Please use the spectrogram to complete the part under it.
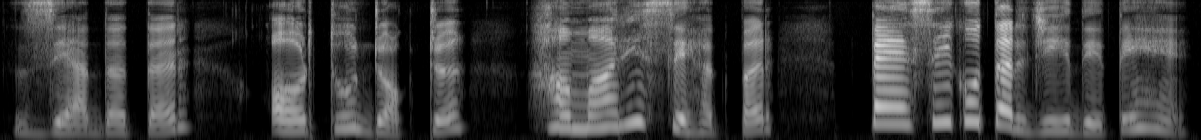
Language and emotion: Urdu, disgusted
